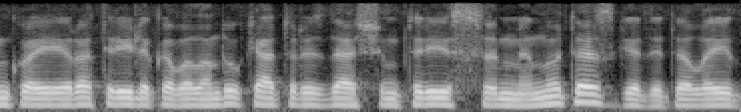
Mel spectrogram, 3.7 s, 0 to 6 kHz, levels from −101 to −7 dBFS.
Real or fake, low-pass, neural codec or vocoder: fake; 5.4 kHz; codec, 16 kHz, 8 kbps, FunCodec, trained on Chinese and English, 25 frames a second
